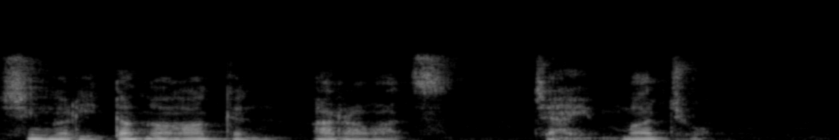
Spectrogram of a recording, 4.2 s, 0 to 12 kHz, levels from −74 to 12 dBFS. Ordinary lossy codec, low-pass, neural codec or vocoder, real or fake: MP3, 96 kbps; 7.2 kHz; codec, 16 kHz, 16 kbps, FunCodec, trained on Chinese and English, 50 frames a second; fake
